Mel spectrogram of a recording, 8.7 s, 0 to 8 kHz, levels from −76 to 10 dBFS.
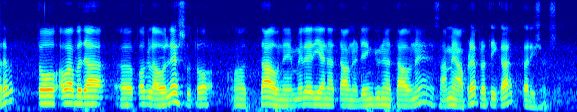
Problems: constant background noise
